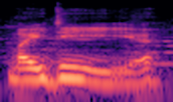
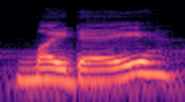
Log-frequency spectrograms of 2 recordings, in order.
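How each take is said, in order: First: The second syllable sounds like 'dee'. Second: The second syllable sounds like 'day'. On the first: The speaker calls it right. "Mide is pronounced mighty except with a D instead of T" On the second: The speaker calls it wrong. "I thought it was pronounced my day too until they pronounced it in the story"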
